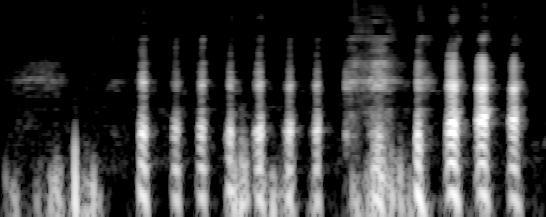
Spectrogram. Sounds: Laughter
